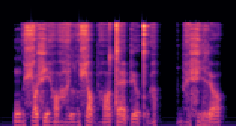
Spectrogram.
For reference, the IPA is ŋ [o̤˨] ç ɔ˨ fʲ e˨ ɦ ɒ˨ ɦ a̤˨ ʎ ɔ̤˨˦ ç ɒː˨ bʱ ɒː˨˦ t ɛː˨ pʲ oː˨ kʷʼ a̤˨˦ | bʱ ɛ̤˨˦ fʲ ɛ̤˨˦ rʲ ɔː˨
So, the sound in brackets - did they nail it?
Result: yes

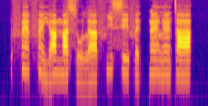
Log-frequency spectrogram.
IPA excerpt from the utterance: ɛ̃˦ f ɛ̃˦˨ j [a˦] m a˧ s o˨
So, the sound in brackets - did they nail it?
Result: no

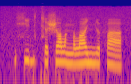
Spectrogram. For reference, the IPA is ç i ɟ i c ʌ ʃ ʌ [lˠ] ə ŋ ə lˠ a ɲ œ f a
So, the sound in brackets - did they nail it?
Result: yes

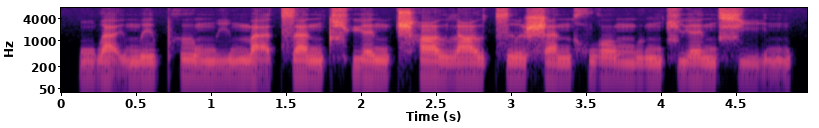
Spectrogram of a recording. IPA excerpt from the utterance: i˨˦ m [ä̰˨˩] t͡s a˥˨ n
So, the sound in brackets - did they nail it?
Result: yes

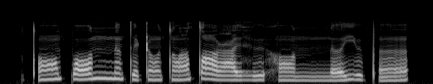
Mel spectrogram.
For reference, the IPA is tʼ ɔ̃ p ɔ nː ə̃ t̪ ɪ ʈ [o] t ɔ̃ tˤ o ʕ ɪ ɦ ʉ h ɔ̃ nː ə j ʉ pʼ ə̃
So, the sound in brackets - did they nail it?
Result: no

